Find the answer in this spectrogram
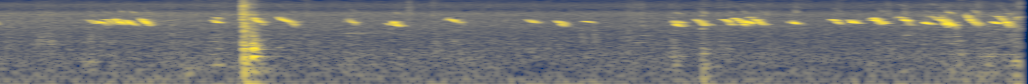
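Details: Baby chickens two weeks old on a homestead, hopping around and challenging each other for pecking order; quick high peeps, sparse at first then thickening into a busy chorus, with one sharp knock.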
